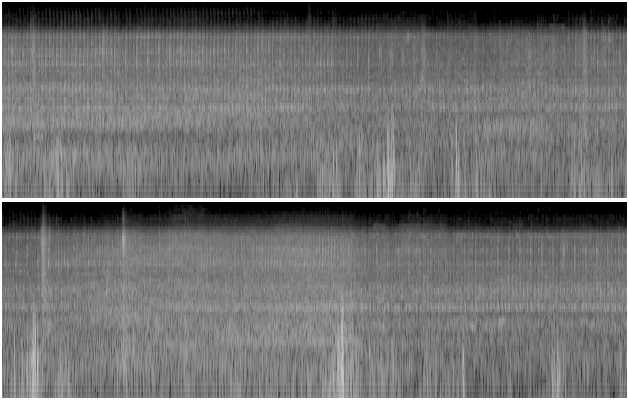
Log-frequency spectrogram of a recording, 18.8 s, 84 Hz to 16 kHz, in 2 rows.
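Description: Massey Ferguson 9500 tractor's diesel engine running steadily under load as it pulls a loaded trailer through deep mud. A few short, sharp louder noises rise over it, the loudest about two thirds of the way in.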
